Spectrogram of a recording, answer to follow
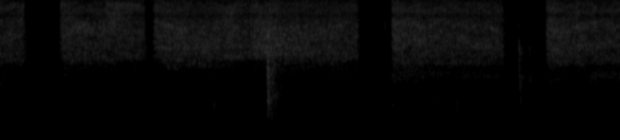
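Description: Near silence: a faint, steady hiss of background noise that cuts out completely four times for a moment, with one faint knock a little before the middle.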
